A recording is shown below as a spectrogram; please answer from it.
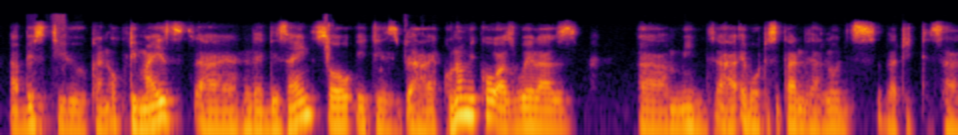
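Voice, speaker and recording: A man's voice: mid-range voice, a little mellow. A man from Uganda introducing himself on a video call, speaking fluently with frequent fillers. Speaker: class participant.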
